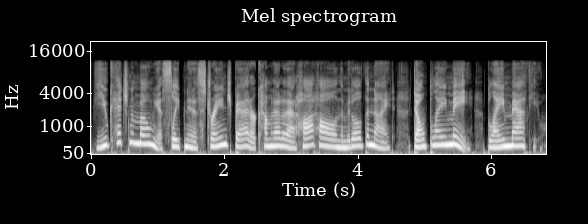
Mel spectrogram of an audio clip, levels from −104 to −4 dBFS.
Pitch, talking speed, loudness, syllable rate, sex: 230 Hz, 235 wpm, -16 LUFS, 5.8 syllables/s, female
